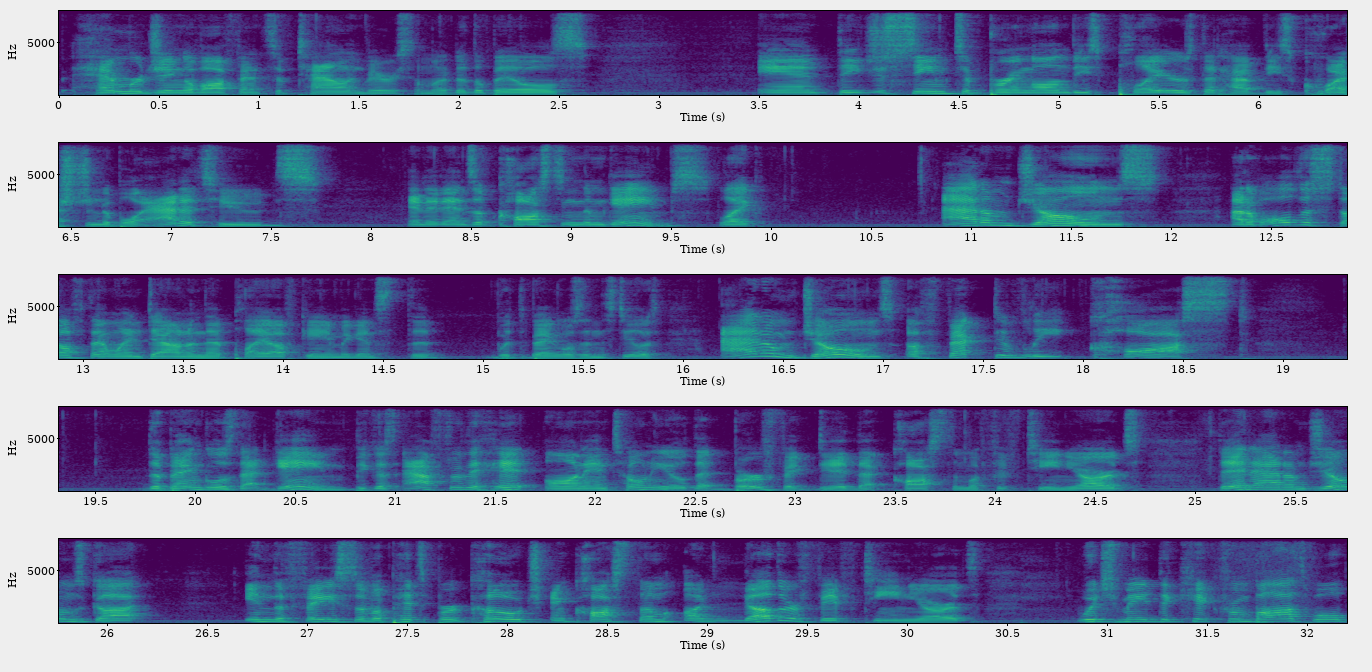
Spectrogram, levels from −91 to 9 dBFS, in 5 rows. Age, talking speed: 20-39, 185 wpm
